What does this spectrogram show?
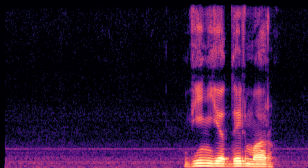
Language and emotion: Russian, neutral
